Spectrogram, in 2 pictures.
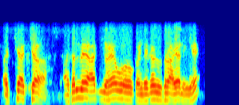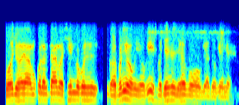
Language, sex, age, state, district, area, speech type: Urdu, male, 45-60, Uttar Pradesh, Lucknow, rural, conversation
